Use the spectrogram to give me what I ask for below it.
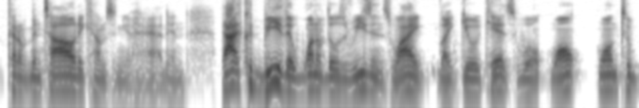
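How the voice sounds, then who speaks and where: Man, low pitch, dry close sound, halting casual talk. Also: vocal fry, a bit bright, dry recording. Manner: halting, many fillers and restarts. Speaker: podcast co-host. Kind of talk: casual conversation.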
